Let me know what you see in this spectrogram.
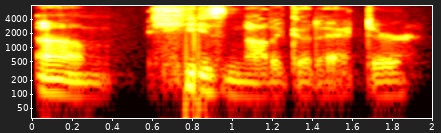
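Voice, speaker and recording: A man's voice: deep voice, fairly even intonation, measured pace, vocal fry, pushed and bright, husky, no room sound. A young man co-hosting a casual podcast chat, rambling with lots of fillers and restarts. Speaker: podcast co-host.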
